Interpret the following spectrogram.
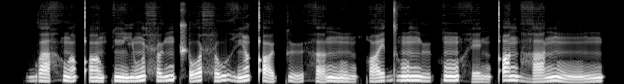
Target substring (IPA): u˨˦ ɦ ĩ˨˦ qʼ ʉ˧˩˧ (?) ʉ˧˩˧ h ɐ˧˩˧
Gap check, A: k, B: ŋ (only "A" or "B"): A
